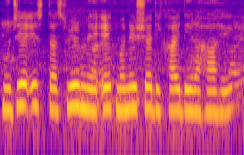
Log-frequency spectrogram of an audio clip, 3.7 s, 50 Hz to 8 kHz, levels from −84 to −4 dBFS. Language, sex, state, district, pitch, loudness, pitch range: Hindi, female, Arunachal Pradesh, Lower Dibang Valley, 225 Hz, -17 LUFS, 215-240 Hz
